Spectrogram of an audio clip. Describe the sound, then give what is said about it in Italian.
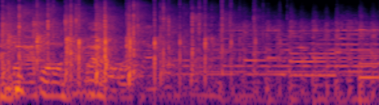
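A burst of clapping from a small crowd, dense and brisk at first, then thinning into scattered claps as sustained musical tones rise underneath. “Facciamo un applauso.”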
